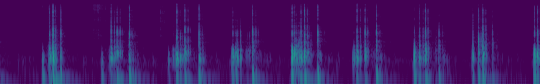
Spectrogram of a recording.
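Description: Long nails tap and scratch the surface of a small white stretched canvas on a wooden frame, held close to the mic. A steady series of short, dry bursts of scratchy, papery tapping follows, each with a low-mid body and a bright crackly edge. The bursts stop almost instantly, with silence between them.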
